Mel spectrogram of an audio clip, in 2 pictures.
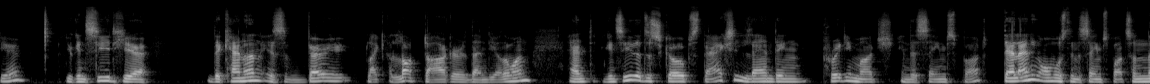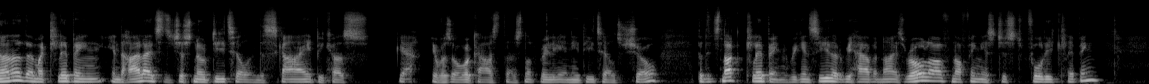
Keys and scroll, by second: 0.3 super+f.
